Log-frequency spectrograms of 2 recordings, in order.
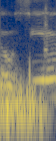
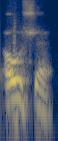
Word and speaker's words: Osha: Remember, I was pronouncing her name wrong. I was saying Osia or something like that. And you said, no, it's OSHA.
